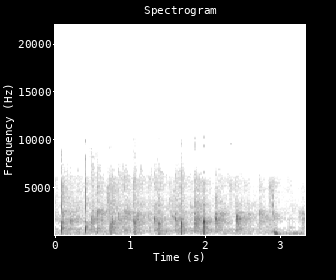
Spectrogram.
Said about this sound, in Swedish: Jag tycker vi ger en applåd för alltihop.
